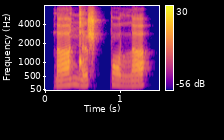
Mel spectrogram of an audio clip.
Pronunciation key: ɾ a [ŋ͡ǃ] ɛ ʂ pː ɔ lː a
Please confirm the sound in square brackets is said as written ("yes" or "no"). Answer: yes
